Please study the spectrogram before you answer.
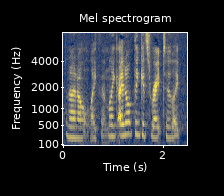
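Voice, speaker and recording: A woman's voice: high voice, fairly quick, vocal fry, a little hiss or hum. A young woman in casual chat, telling stories in a conversational way and acting out quoted dialogue. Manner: animated anecdotes with heavy filler "like" and quoted dialogue.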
